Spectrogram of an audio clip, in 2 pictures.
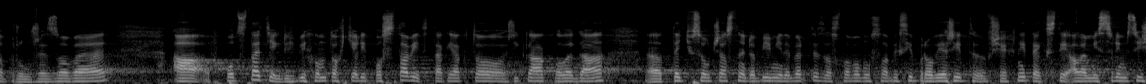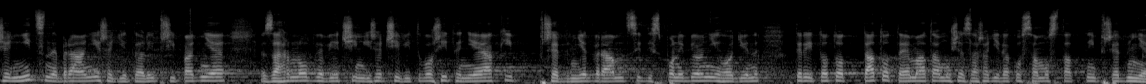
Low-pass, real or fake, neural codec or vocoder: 14.4 kHz; fake; vocoder, 48 kHz, 128 mel bands, Vocos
